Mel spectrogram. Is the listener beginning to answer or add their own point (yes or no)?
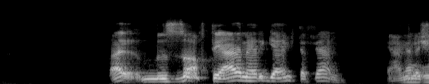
yes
